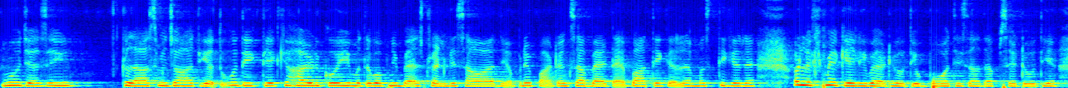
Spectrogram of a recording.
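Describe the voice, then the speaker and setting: A woman's voice: on the high side, level tone, fairly quick, dark tone. A woman narrating a love story in a plain, conversational storytelling way. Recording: roomy hall reverb.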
